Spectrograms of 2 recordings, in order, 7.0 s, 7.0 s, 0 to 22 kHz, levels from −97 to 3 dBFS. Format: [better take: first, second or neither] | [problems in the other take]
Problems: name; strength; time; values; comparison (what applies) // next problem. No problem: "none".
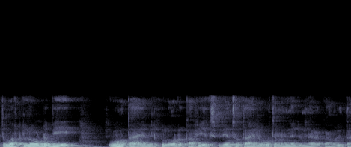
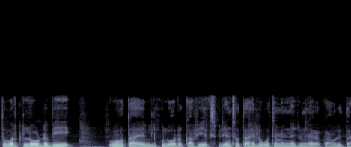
second | room echo; dies away in 1.1 s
